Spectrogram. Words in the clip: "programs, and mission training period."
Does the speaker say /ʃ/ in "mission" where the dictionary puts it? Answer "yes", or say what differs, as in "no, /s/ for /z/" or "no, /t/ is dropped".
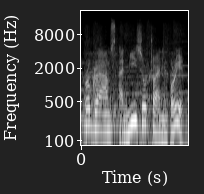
no, /s/ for /ʃ/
